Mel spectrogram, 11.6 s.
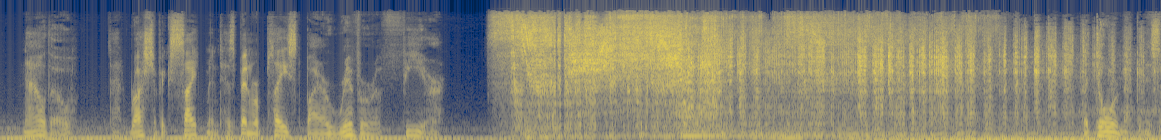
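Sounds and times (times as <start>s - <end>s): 
speech: 0.3s - 5.6s, 10.8s - 11.6s
electrical sizzling and static arcing: 4.9s - 11.6s.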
